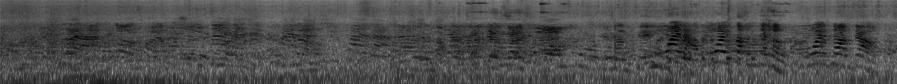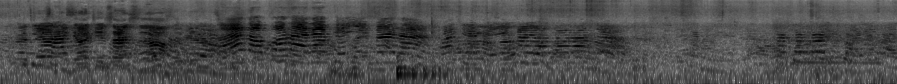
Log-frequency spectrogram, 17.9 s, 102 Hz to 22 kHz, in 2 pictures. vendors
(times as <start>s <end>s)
11.6s 14.4s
